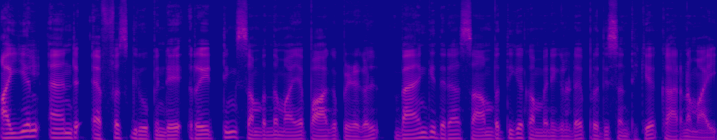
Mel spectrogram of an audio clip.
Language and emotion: Malayalam, neutral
